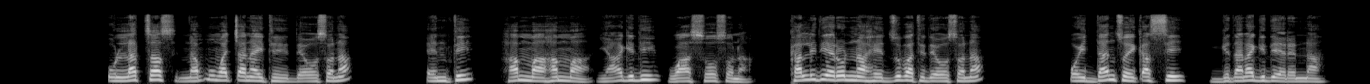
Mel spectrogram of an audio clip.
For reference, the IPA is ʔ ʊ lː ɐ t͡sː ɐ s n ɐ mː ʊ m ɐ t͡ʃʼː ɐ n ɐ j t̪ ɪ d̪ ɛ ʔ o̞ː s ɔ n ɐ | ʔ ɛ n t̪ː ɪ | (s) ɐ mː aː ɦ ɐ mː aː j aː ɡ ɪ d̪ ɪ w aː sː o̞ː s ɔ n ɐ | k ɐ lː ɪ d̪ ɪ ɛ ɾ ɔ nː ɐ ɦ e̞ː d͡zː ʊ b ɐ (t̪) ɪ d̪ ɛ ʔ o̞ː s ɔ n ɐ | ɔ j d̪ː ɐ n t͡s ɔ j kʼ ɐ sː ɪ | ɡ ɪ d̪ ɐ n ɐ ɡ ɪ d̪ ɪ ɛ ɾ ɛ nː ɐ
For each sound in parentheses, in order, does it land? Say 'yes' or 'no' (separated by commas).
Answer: no, yes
